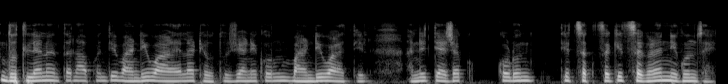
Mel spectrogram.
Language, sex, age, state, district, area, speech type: Marathi, male, 18-30, Maharashtra, Kolhapur, urban, spontaneous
